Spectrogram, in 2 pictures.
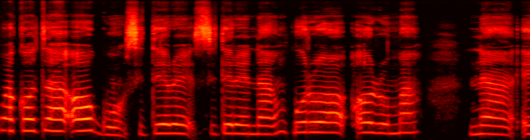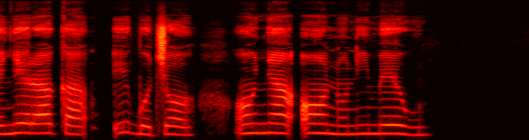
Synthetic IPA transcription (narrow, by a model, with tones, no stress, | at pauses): ɡʷa˦kɔ˦ta˦ɔ˦ɡʷʊ˨si˨te˨ɾe˨na˨ŋ͡m̩˦k͡po˦ɾo˦ɔ˦ɾo˨ma˦ | na˨e˨ɲe˦ɾa˦ka˨ɪ˦ɡ͡bo˨t͡ʃɔ˨ | ɔ˦ɲa˦ɔ˦nʊ˨ni˦me˦e˦wu˦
